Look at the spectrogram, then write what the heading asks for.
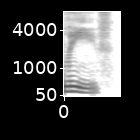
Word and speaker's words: leave: For example, the words live and leave. Live has a short I sound. Leave has a long e e sound.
